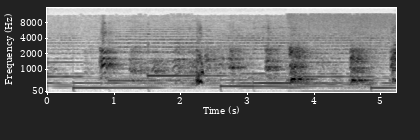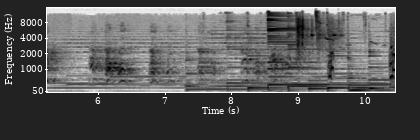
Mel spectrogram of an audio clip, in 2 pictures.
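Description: Dogs barking in short, repeated bursts, about one every second, over music of long held chords; a low bass line comes in about two-thirds of the way through.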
